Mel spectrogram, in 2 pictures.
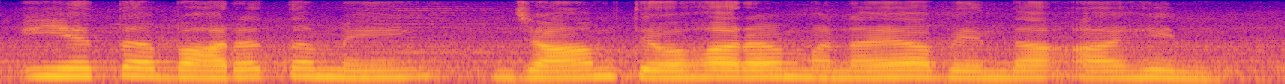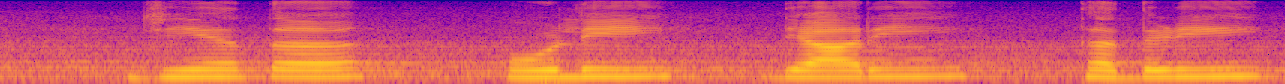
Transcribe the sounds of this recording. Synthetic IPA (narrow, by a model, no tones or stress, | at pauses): iːə̃t̪ɐbʱaːɾət̪mẽ | d͡ʑaːmt̪joːɦaːɾəmɐnaːjaʋẽːn̆d̪aʔaːɦɪnɪ̆ | d͡ʑiːə̃t̪ɐ | ɦoːli | ɗjaːɾi | t̪ʰɐd̪ɪɽi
